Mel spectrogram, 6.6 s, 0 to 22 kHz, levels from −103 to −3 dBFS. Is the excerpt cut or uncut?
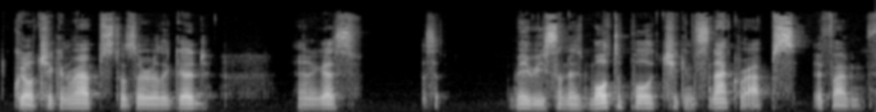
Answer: uncut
